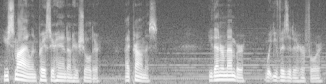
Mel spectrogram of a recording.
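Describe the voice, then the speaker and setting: A man's voice: low voice, fairly quick, fairly bright tone. A man reading a scripted fan fiction story as its narrator. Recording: soundtrack music behind the voice. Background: game soundtrack music.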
